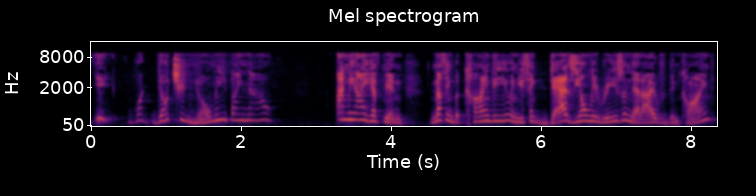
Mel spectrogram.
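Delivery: high, pleading voice, hurt by his brothers' doubt; hurt, pleading Joseph. Retold or imitated. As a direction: ask it like a wounded brother who can't believe it. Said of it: "He said".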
